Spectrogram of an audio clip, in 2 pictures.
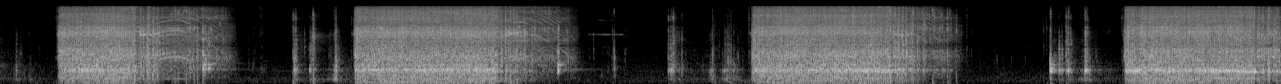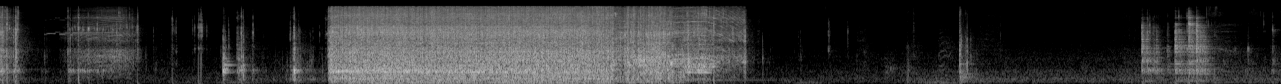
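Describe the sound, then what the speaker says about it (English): A power tool with a 19 mm socket removes lug nuts from a 1999-2004 Jeep Grand Cherokee wheel, running in several loud, close rattling bursts of a few seconds each, separated by short pauses. "Using your 19 millimeter socket, loosen and remove the lug nuts."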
